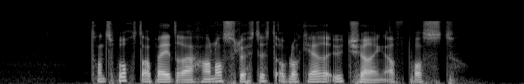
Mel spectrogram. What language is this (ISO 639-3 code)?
nor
